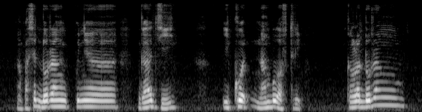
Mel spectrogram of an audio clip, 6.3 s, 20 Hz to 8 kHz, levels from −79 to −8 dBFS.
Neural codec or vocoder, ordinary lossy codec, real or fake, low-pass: none; none; real; 7.2 kHz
